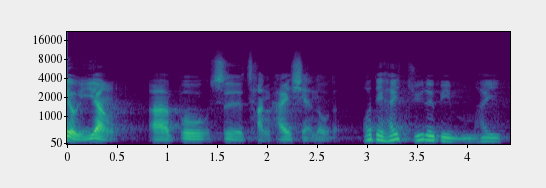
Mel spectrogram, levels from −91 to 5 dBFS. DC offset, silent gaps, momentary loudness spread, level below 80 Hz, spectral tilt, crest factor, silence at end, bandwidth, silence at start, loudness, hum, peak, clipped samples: under 0.1%; none; 14 LU; -78 dBFS; -6.5 dB/octave; 22 dB; 0.1 s; 9.2 kHz; 0 s; -33 LUFS; none; -10 dBFS; under 0.1%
